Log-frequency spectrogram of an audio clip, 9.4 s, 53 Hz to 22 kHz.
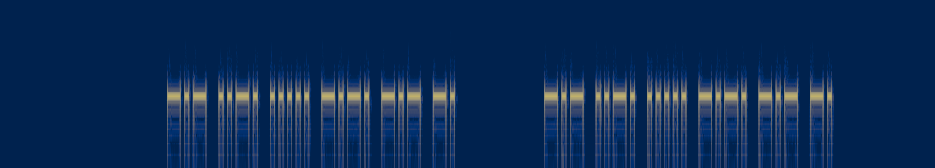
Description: Morse code, heard as a keyed tone, about 27 wpm, 700 Hz. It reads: KF5CKN KF5CKN
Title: USA Call Signs - 6 Characters - Repeated 2x - 28wpm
